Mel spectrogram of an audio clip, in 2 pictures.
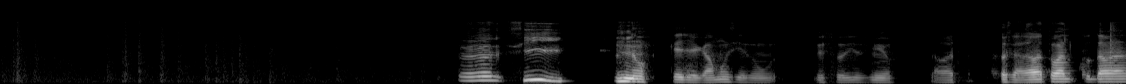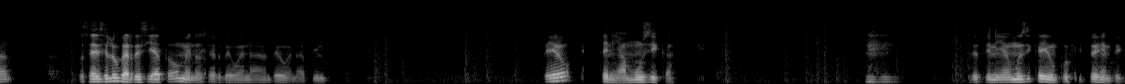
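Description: From 5.01 to 14.95 s the background is gated by the echo canceller. While the far end plays, the room sound is pushed down by as much as about 40 dB for roughly half of that span. On a waveform the noise floor collapses to near silence, and a spectrogram shows blank gaps that refill when the canceller releases.

Faint delayed copies of the speech follow, trailing the original by 361 ms, at 6.51 to 6.91 s and 9.91 to 13.34 s, both at about 25 dB below the speech. They are likely an echo leak, with the far side's loudspeaker sound getting past its echo canceller. A spectrogram shows a weak, offset ghost of the speech's harmonic pattern.

A brief scrap at 17.06 s is about 35 dB down. Gating returns from 17.15 to 18.41 s and from 20.32 to 22.16 s, each with short dips. A last echo at about 30 dB below the speech runs from 21.87 to 22.4 s.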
